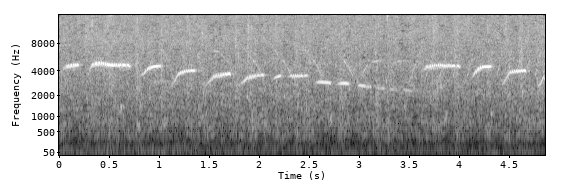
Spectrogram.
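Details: Golden-bellied gerygone pours out a cascade of sweet upslurred whistles, each a little lower than the last, and restarts high near the end; gentle water babble throughout.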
